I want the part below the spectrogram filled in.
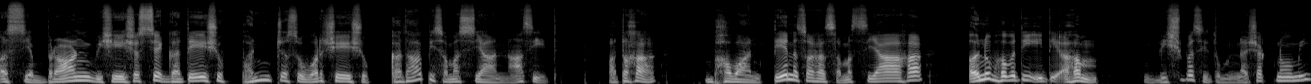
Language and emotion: Sanskrit, surprised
